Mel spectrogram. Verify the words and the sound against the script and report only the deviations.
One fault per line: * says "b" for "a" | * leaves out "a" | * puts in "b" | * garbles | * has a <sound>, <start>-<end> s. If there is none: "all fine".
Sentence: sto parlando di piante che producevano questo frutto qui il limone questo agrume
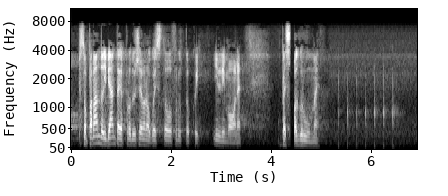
* has a dropout, 4.4-4.5 s
* has a thud, 5.3-6.7 s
